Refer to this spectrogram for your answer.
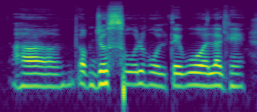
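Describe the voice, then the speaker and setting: Her accent is non-native. The speaker is a woman. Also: dry, close sound with no echo. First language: not Hindi (speaking Hindi). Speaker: vlogger. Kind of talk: casual vlog monologue. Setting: outdoors in a garden. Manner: hesitant, with many fillers.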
